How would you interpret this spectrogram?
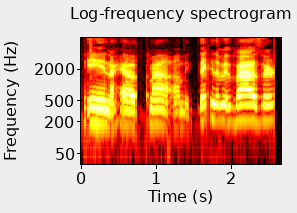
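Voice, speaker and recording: A woman in her thirties hosting a podcast interview, upbeat and animated in a casual, affectionate way. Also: on the low side, moderate pace, no echo. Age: 30s. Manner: upbeat, animated, calls the guest "baby". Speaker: podcast host.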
